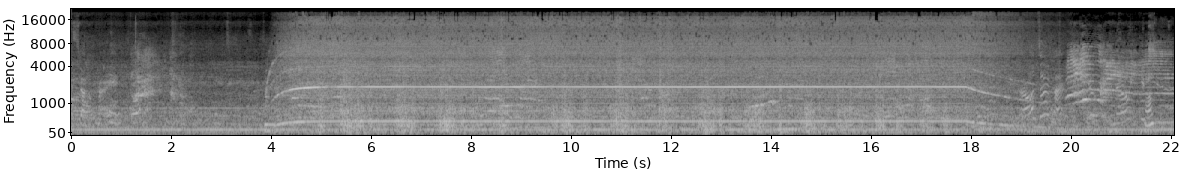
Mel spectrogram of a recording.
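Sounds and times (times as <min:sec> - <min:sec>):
blower motor whining: 0:00.0 - 0:22.0.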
